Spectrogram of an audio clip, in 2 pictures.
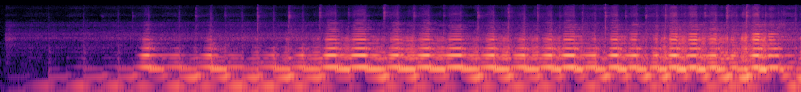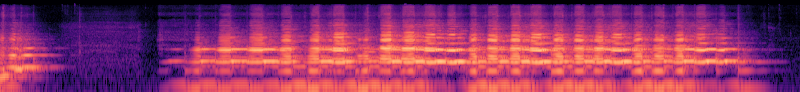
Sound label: loud attempts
